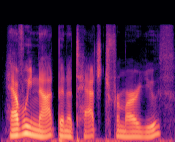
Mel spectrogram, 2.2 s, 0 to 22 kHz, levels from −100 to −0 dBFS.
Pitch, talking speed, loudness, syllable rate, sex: 120 Hz, 220 wpm, -21 LUFS, 5.2 syllables/s, male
